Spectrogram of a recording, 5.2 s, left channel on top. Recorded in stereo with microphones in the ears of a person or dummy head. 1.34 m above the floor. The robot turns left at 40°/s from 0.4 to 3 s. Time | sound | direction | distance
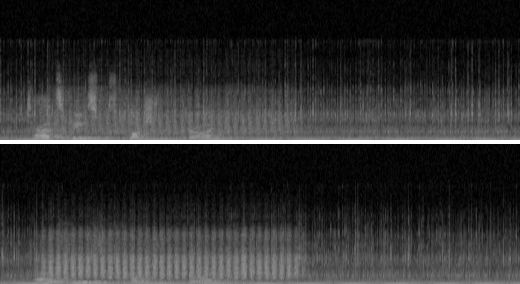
0.3 | a woman speaking | 85° left | 1.9 m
